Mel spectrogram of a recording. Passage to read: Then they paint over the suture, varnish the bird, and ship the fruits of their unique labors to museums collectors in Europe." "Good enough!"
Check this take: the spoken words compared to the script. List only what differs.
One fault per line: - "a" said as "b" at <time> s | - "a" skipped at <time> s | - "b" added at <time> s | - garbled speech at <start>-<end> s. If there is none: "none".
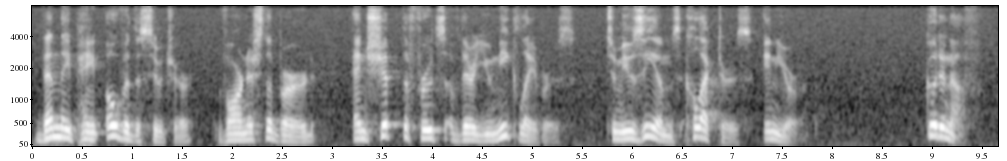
none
